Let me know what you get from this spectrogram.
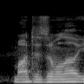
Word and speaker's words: Montezemolo: Montezemolo, yeah.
